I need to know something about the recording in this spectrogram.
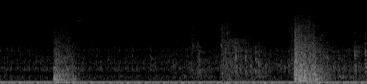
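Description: In a video game, a car door is wrenched off with a heavy metallic clunk, followed by a few lighter rattles and a second loud crunching thud, all over a steady low engine-like hum.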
